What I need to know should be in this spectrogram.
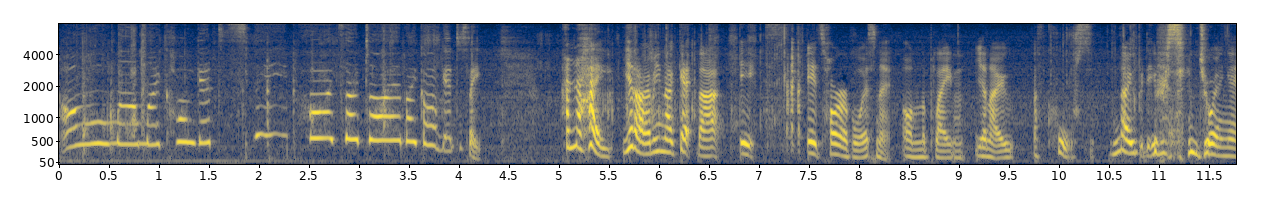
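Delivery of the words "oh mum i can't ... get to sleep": put-on very high, tearful, whiny child's crying. Retelling her daughter complaining to her on the plane, imitating her crying daughter. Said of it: "Crying, saying".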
